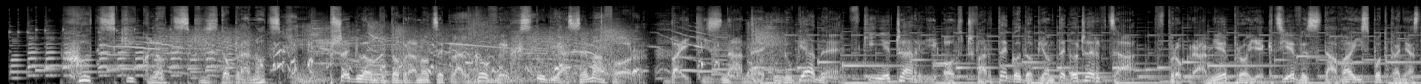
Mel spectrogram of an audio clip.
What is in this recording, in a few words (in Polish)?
reklama; hockiklocki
